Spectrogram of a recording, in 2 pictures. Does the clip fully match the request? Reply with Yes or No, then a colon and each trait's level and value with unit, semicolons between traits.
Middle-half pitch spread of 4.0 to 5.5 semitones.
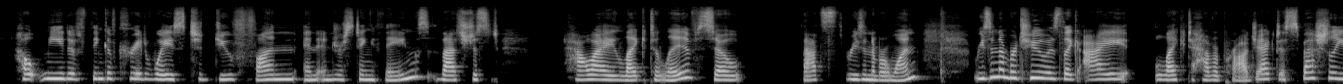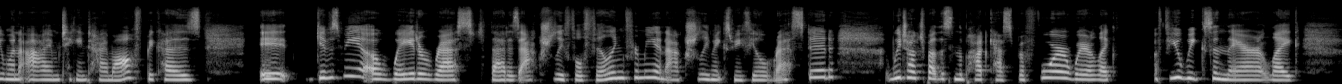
Yes: average, 4.4 semitones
